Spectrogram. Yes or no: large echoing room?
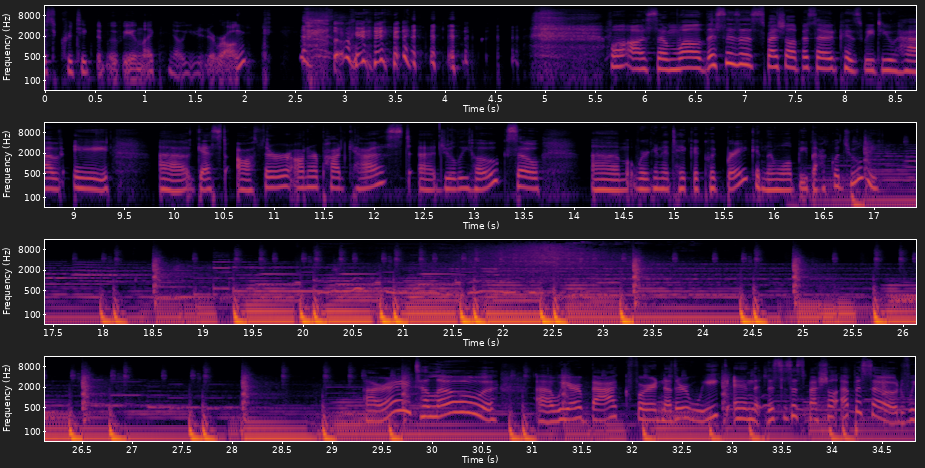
no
